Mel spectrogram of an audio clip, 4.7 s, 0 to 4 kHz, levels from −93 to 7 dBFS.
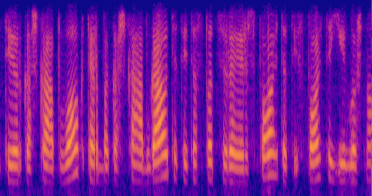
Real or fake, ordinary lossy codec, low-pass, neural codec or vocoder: fake; Opus, 32 kbps; 3.6 kHz; codec, 16 kHz in and 24 kHz out, 1 kbps, XY-Tokenizer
